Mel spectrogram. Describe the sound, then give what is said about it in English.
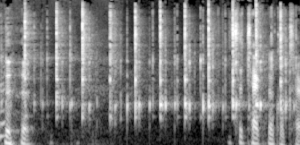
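Spoon stirring chocolate syrup into milk in a glass, making rapid, irregular clinks and taps against the glass while people talk over it. “Stirring. The sound you hear is a spoon.”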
